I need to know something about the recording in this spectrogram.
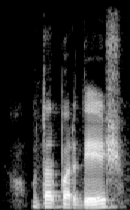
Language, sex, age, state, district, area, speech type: Kashmiri, male, 18-30, Jammu and Kashmir, Anantnag, rural, spontaneous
